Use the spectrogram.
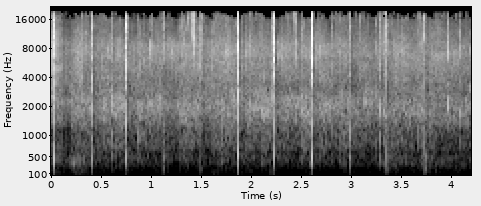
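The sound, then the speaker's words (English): A church audience applauds, with a steady bed of clapping punctuated by strong, evenly spaced claps that keep a regular beat for about four seconds. “Why don't you give yourselves a hand?”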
